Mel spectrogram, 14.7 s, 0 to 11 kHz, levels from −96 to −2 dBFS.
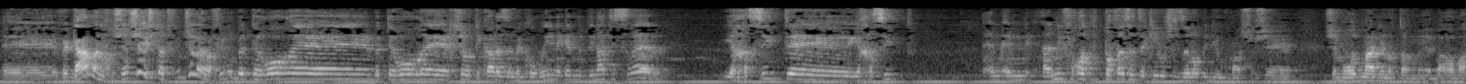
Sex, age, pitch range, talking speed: male, 20-39, 105-135 Hz, 160 wpm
